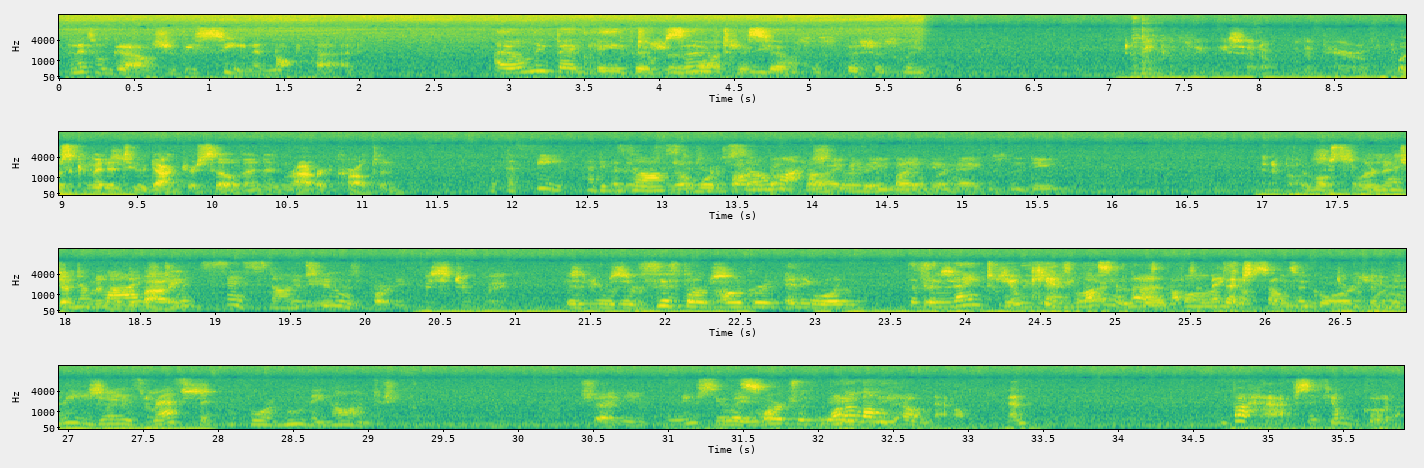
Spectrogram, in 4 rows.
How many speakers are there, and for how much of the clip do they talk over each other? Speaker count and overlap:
7, about 44%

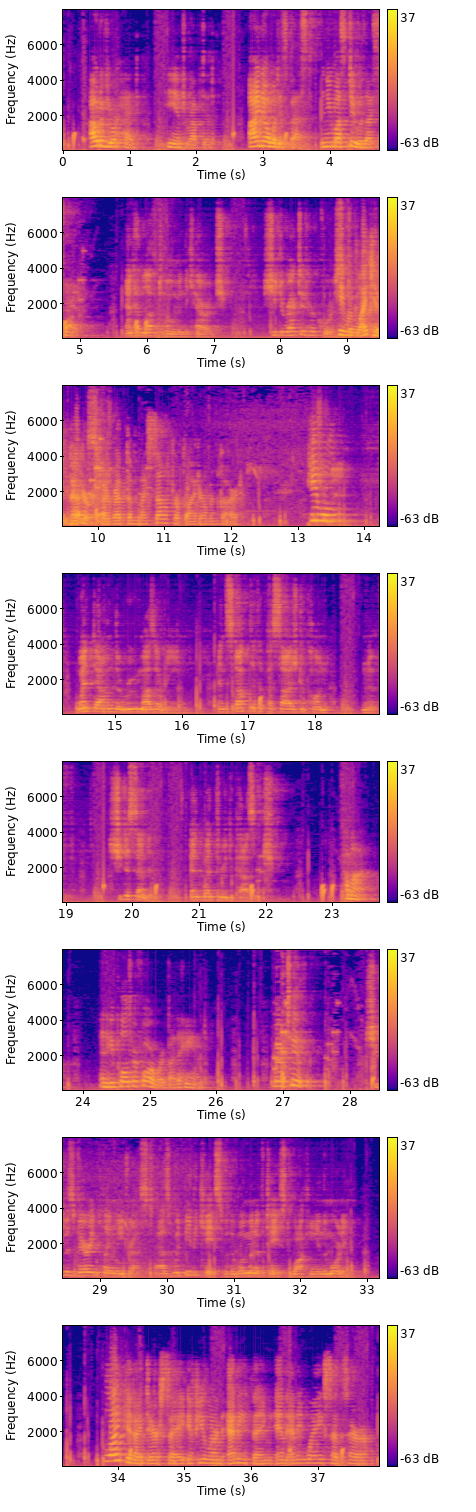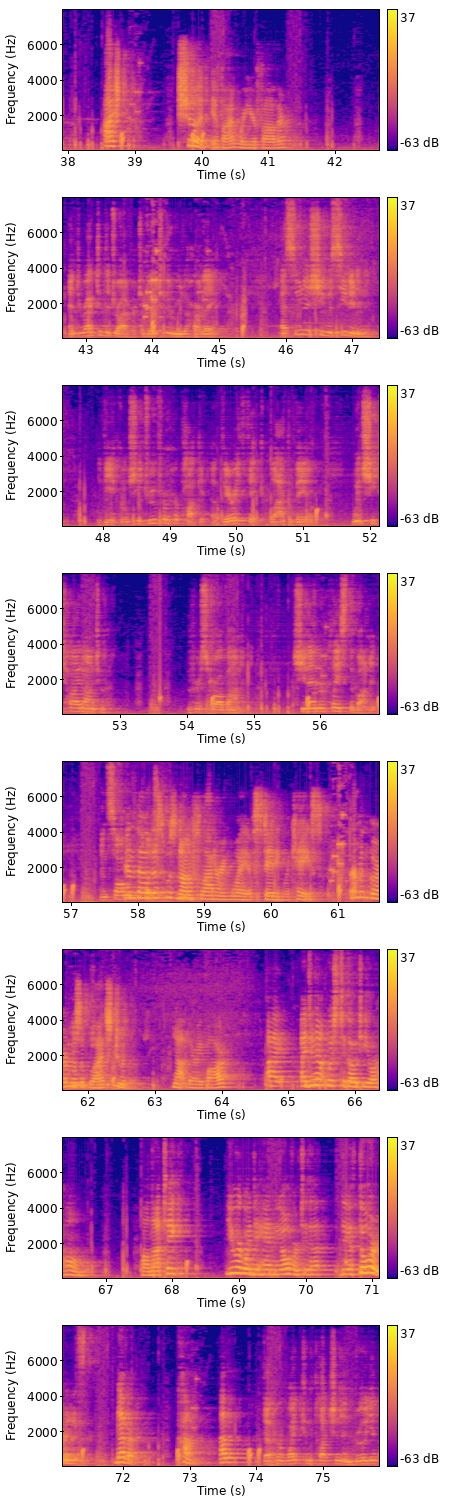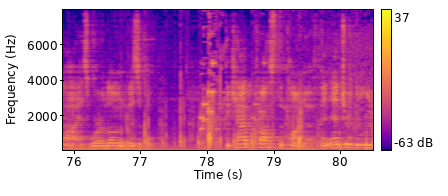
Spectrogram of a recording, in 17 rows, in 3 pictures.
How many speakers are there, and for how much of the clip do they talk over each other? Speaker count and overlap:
3, about 5%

